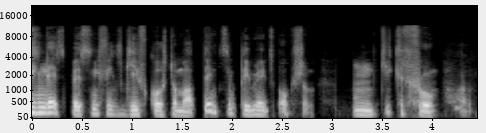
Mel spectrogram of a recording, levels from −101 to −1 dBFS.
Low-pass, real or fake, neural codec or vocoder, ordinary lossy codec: none; fake; codec, 24 kHz, 0.9 kbps, WavTokenizer, small release; none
